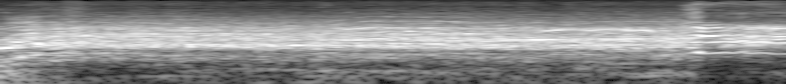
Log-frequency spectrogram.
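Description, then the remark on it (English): A huge stadium crowd roars continuously at a steady, loud level after a Cincinnati Bengals fourth-down touchdown against the Ravens, Andy Dalton's pass caught by Tyler Boyd, with scattered shouts and whoops rising out of the dense wash of voices for the full four seconds. “The Cincinnati Bengals have stunned this crowd.”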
